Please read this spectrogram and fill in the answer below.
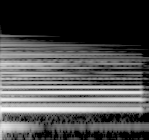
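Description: A bass guitar from score playback holds one low note that fades slowly.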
